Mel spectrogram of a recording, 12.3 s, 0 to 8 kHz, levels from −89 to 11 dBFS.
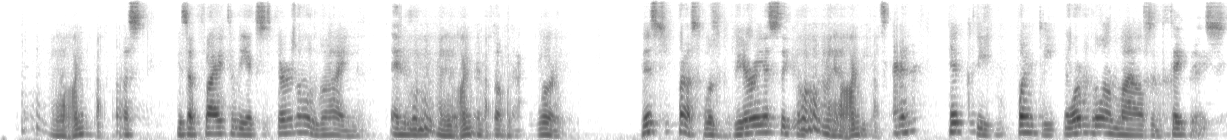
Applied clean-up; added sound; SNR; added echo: neural mask model DeepFilterNet 3.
